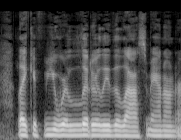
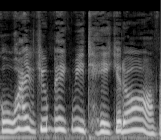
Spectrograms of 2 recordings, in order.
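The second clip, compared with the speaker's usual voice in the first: put-on confused old man; 10 semitones higher than usual. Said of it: "And he's like".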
